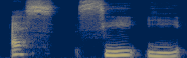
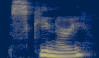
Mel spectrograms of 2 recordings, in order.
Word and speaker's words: scenery: so scenery is spelled s-c-e-n-e-r-y but the C is silent at the beginning so we don't say scenery we say scenery good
